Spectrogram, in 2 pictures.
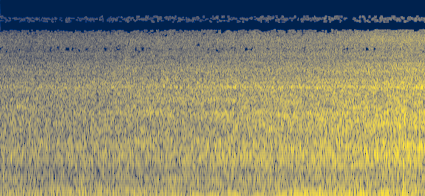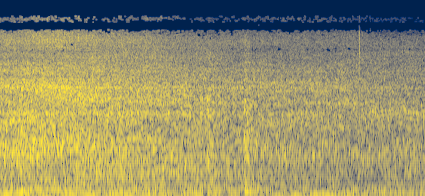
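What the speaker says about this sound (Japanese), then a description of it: "亀山行きの列車が発車していきます。" A train bound for Kameyama pulling away from quiet Tsuge station, heard as a steady low rumble that swells slightly and holds at moderate volume, with no talk.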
